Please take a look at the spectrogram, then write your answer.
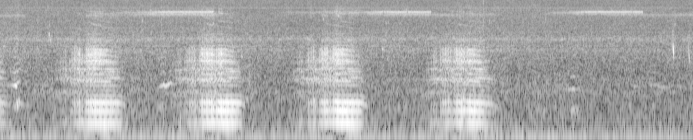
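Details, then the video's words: American bullfrog calling in Korea: four deep, droning, resonant calls spaced about one and a half seconds apart, each a rich low hum lasting under a second, over a steady low background hum and a faint high whine. "Rana catesbeiana Calling_video (황소개구리의 울음소리_영상)"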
